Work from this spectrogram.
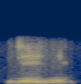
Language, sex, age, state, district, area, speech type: Hindi, male, 45-60, Madhya Pradesh, Gwalior, urban, conversation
